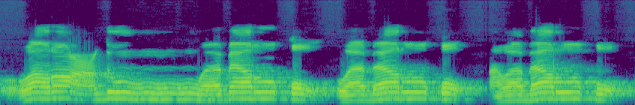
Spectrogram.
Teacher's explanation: Kalau misalnya berhenti pada wa barqu, konsekuensinya harus memperjelas qalqalah karena dia terjadi qalqalah kubro juga dan hurufnya tebal nih qalqalahnya. Jadi harus jelas.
